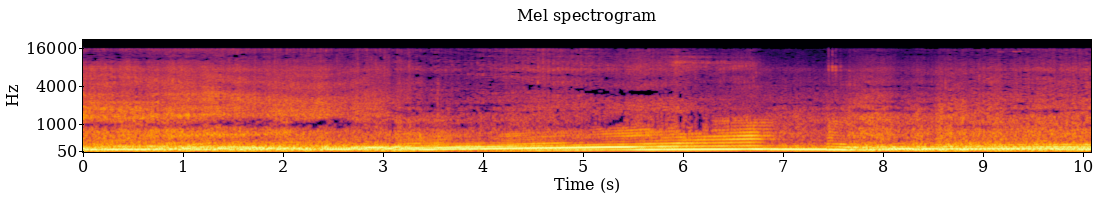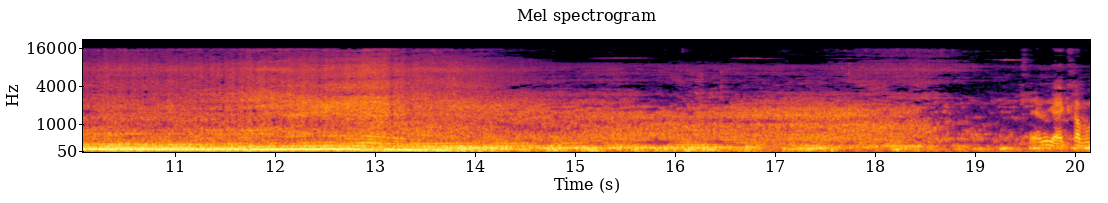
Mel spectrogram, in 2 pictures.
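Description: Road traffic passing close by on a city street: a vehicle's engine accelerates, its pitch rising for a few seconds, then a steady engine drone carries on before the traffic noise falls away about fourteen seconds in.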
